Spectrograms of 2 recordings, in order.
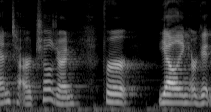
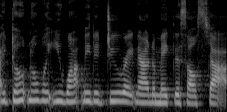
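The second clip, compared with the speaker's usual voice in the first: put-on tearful little girl voice, sobbing through words; 4 dB quieter than usual. Retelling what a little girl said after she started crying: imitating a crying child. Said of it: "she started crying".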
